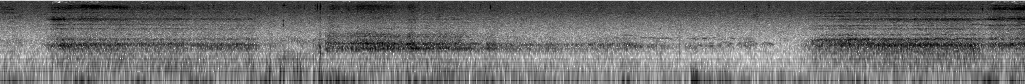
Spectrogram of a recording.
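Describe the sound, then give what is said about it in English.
Slow, deep breaths drawn in and let out, audible, in long rhythmic cycles with a soft rushing, slightly snorting quality and no talking, during a guided meditation of six breathing cycles. “Breathing in, we center in Keter. Breathing out, we send the light down.”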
